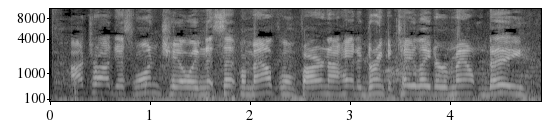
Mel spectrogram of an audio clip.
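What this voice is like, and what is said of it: American accent. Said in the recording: “She's American”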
